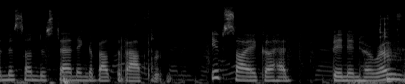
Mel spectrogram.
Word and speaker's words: Sayaka: Saihua. It's pronounced Sayaka, thank you.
